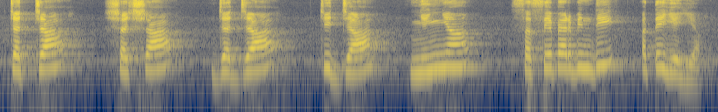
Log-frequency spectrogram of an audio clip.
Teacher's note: ਇਹਨਾਂ ਦੇ ਉਚਾਰਨ ਸਮੇਂ ਜੀਭ ਕਠੋਰ ਤਾਲੂ ਨੂੰ ਛੂੰਹਦੀ ਹੈ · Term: ਤਾਲਵੀ ਵਿਅੰਜਨ ਧੁਨੀਆਂ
